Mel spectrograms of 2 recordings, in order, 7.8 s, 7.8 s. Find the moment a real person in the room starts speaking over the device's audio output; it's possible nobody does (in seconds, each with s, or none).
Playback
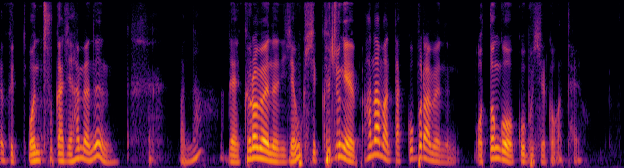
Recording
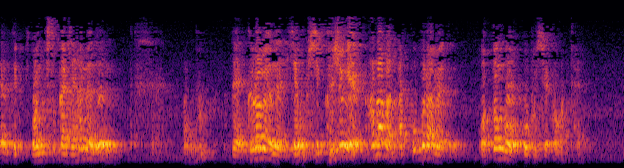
none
